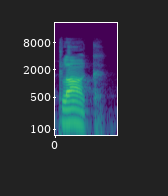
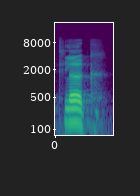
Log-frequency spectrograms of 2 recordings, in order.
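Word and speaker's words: clerk: நீங்கள் திருப்பி சொல்லிப் பாருங்கள் கிளாக் இந்த வார்த்தை ஆங்கிலேயர்களாலே இப்படியாக கிளாக் என்று உச்சரிக்கப்படுகிறது அமெரிக்கர்கள் இதை கிளர்க் என்று சொல்லுகிறார்கள் அனியன் மெலன் கேபேஜ் வாட்டர்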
